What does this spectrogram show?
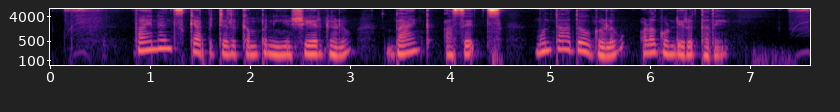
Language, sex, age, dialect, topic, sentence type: Kannada, female, 31-35, Mysore Kannada, banking, statement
